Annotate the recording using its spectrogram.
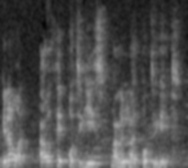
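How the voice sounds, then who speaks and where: A man's voice: high-pitched, fast, rough recording. A young man co-hosting a podcast, emphatic and repeating short phrases. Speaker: podcast co-host. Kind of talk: casual chat.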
